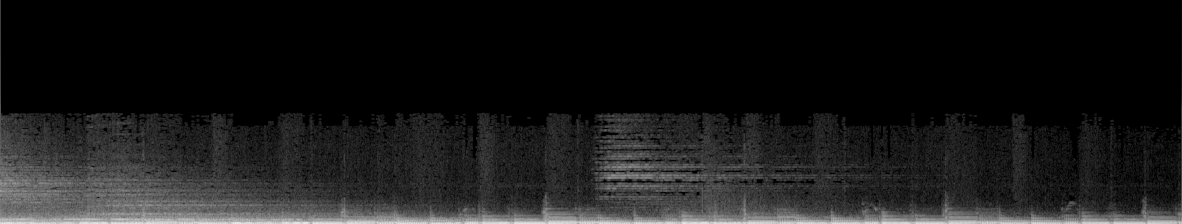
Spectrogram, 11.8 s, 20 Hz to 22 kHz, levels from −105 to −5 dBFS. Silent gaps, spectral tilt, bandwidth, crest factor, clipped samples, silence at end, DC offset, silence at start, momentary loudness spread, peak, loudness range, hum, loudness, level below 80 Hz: none; -10.5 dB/octave; 6 kHz; 14 dB; under 0.1%; 0 s; under 0.1%; 0 s; 7 LU; -10 dBFS; 4 LU; none; -24 LUFS; -30 dBFS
